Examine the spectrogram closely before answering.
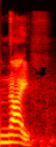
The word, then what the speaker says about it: knife: That's like silent letters. And like the word knife. Dude. Just get rid of the K.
